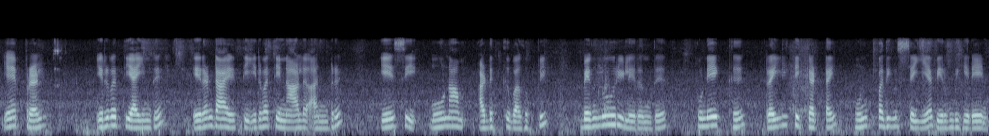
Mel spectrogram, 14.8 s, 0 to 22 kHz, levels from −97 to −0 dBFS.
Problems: constant background noise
